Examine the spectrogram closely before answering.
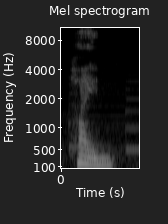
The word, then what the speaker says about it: hymn: HYMN हाइम, भजन या हम बोलते हैं।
